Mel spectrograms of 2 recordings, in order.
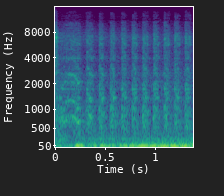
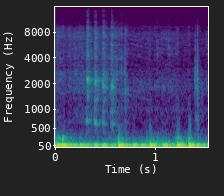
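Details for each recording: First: Mk2 Toyota MR2 cranked for the first time after sitting 14 years: a steady fast starter chug, about nine beats a second, with no firing catching. It turns over but won't start. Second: Mk2 Toyota MR2 sat 14 years, recommissioned with fuel added and spark plugs refitted: a few ragged firing pulses over a low rumble, then it catches and runs unevenly on its own; engine starts.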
